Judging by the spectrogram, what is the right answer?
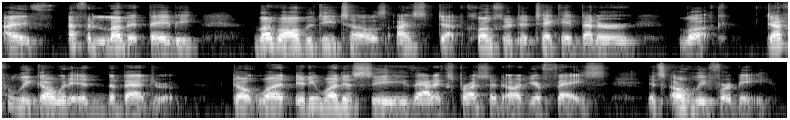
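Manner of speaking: ordinary talk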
